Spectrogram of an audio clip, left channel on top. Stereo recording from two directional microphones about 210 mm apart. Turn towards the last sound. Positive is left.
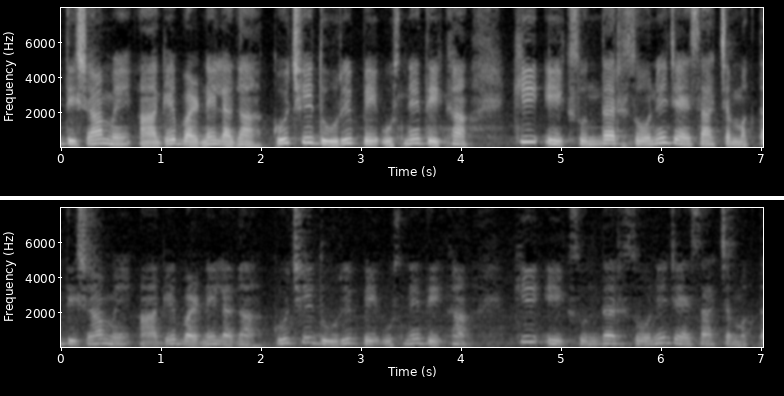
turn(degrees=50)  # may be behind; listen again after turning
